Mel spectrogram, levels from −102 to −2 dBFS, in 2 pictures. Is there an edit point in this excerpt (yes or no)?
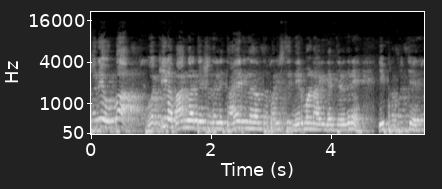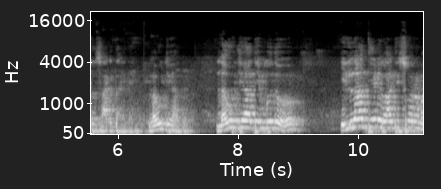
yes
